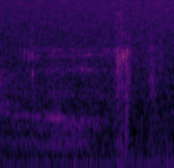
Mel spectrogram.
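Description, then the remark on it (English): A single quiet sip of coffee, a brief soft slurp against a low background hum, with no one talking. “So hold on, I'm going to take another sip of coffee.”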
